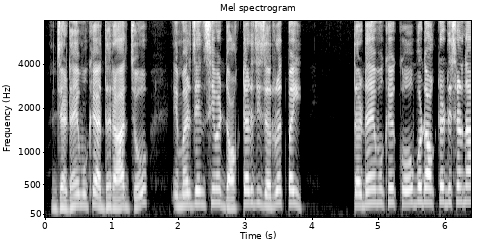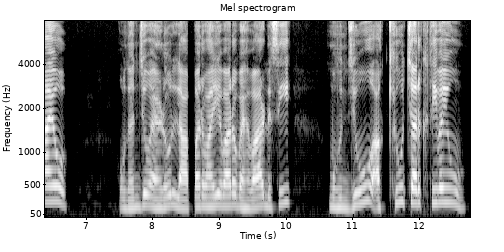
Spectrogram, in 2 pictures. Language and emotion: Sindhi, surprised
